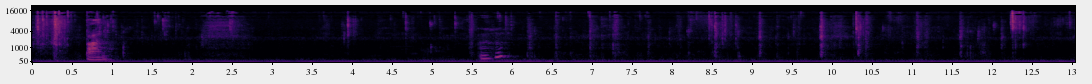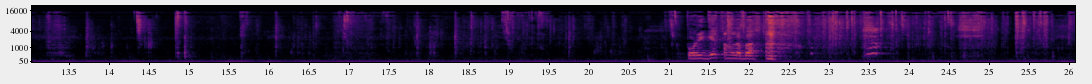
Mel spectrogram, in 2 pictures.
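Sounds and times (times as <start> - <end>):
plastic wrapper rustling: 0.0 - 1.0, 16.3 - 26.0
steady low hum: 0.0 - 26.0
person chewing: 3.7 - 21.2.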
